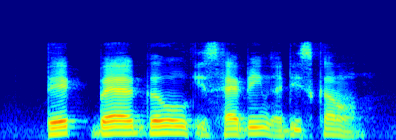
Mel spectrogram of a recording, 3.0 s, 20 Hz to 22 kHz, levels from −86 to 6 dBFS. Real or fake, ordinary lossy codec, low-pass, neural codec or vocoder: fake; none; 7.2 kHz; codec, 16 kHz, 1 kbps, FunCodec, trained on LibriTTS, 50 frames a second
